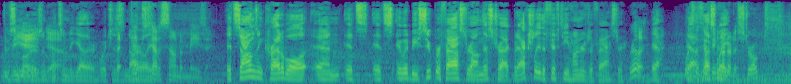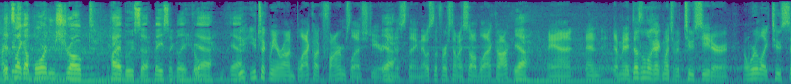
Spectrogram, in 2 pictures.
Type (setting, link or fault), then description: setting, busy venue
